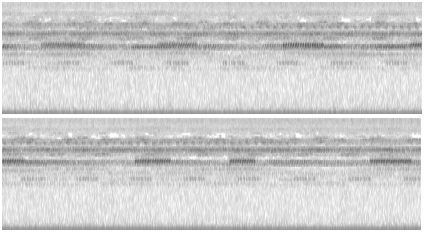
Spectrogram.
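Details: Crickets chirping on an evening in a peaceful park: steady high shrill trilling with pulsed chirps near the middle range swelling roughly every second, layered over a continuous ringing chorus and faint low background hum.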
